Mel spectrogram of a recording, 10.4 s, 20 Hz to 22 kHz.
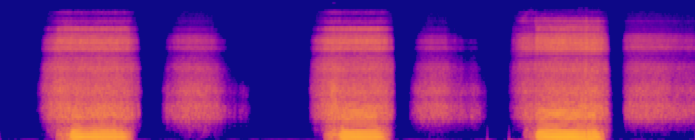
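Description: Loud, rattling snores on each breath in, each followed by a softer breath out, about 18 breaths a minute. Snoring.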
